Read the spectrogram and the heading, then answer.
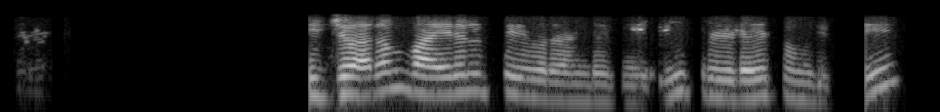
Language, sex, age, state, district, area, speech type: Telugu, female, 45-60, Andhra Pradesh, Bapatla, rural, conversation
